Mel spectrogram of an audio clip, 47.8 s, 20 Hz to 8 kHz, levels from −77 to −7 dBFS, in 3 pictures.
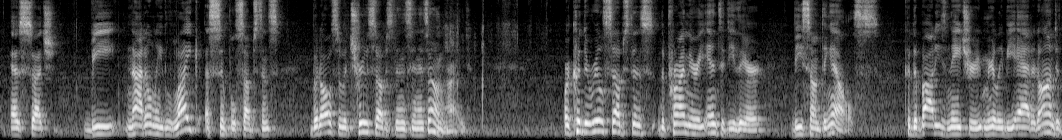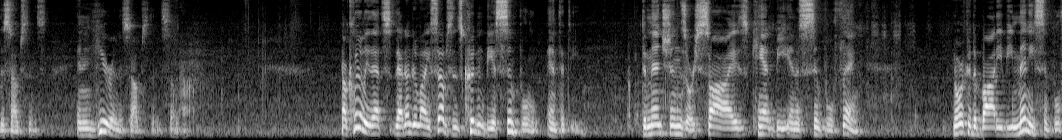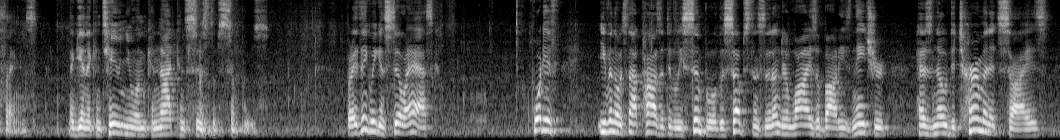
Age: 50-69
